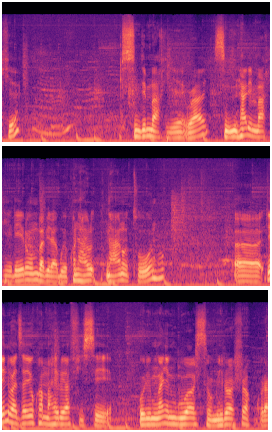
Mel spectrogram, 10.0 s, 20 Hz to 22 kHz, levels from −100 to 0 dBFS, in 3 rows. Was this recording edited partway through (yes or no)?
no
